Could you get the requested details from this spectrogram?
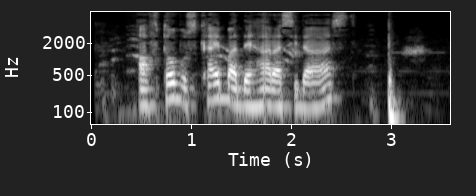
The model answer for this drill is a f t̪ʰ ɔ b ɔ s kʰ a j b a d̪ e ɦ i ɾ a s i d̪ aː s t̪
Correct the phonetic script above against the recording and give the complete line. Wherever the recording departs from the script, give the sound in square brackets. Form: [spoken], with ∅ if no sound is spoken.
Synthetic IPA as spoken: a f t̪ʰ ɔ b [u] s kʰ a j b a d̪ e ɦ [a] ɾ a s i d̪ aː s t̪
